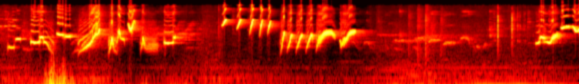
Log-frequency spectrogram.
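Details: White-rumped shama in fighting song (hót đấu), played to train and provoke birds: loud, varied whistled phrases, quick runs of rising sweeps, high thin notes and short trills, a brief quieter gap, then song resumes.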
